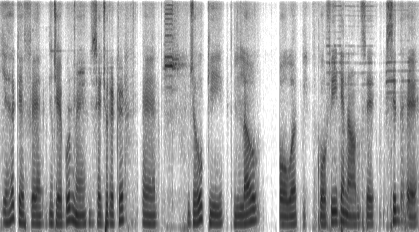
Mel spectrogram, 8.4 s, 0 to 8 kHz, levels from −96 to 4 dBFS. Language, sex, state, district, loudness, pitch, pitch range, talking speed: Hindi, male, Rajasthan, Jaipur, -17 LUFS, 115 Hz, 110-130 Hz, 105 wpm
